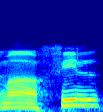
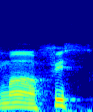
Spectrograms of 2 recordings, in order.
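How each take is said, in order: First: The word ends with an l sound. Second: The word ends with an s sound. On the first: The speaker calls it wrong. "dia tak baca ma fil" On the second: The speaker calls it right. "tapi ma fis, terus masuk di atas sin"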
